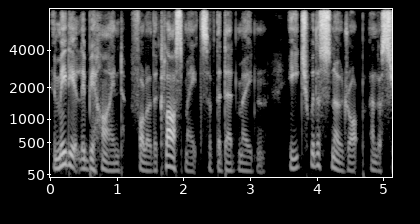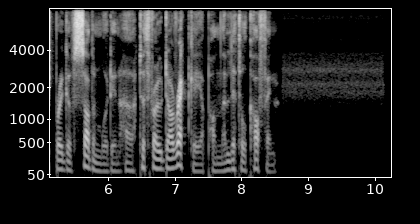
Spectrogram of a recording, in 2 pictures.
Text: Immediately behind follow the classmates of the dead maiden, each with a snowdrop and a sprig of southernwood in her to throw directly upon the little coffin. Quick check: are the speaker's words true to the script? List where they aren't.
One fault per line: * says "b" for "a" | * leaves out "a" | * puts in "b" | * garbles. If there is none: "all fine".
all fine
